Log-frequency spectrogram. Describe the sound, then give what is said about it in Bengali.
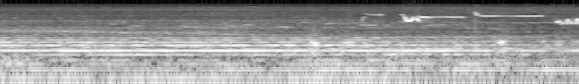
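Birds call at dusk before returning to their nests: a few brief, high chirps in the last second, over a steady, low tonal background. “চারিপাশে এক শান্তির পরিবেশ পাখির ঘর ফেরার আগে জোরে জোরে গান”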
